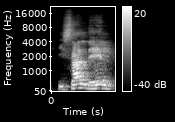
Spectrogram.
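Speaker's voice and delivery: loud, shouted order to get out; Jesús. Acted. Jesus ordering demons out of a man, shouting loudly. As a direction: call it out as a firm command. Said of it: "gritando, le dijo en alta voz".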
